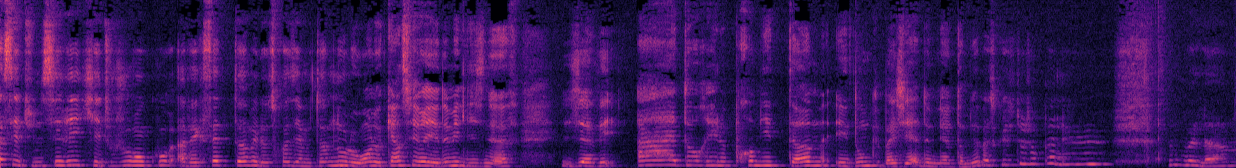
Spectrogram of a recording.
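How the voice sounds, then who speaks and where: A young woman with a high but mellow voice, talking through her manga haul in a loose, chatty way. She pads her sentences with little fillers and restarts as she goes. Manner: chatty, lots of "euh" and "du coup" fillers. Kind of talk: casual haul video chat.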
